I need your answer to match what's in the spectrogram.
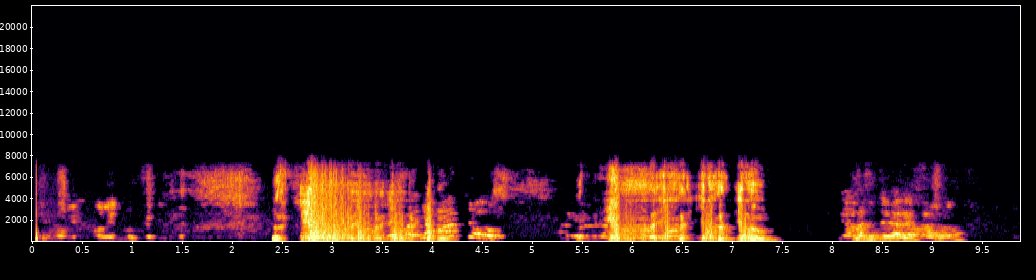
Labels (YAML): expert_labels:
- quality: good
  cough_type: wet
  dyspnea: false
  wheezing: false
  stridor: false
  choking: false
  congestion: false
  nothing: true
  diagnosis: lower respiratory tract infection
  severity: mild
age: 47
gender: male
respiratory_condition: true
fever_muscle_pain: false
status: COVID-19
